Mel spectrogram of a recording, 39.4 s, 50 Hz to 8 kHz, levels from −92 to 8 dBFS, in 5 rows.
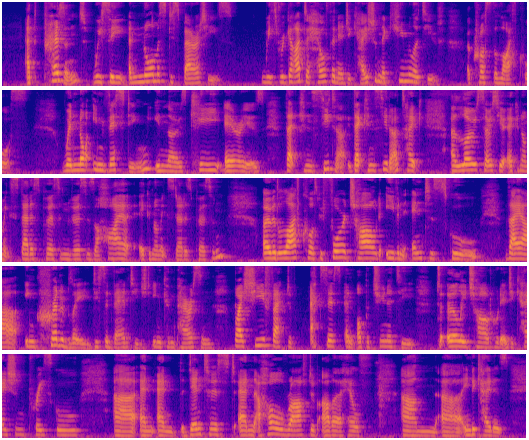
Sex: female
